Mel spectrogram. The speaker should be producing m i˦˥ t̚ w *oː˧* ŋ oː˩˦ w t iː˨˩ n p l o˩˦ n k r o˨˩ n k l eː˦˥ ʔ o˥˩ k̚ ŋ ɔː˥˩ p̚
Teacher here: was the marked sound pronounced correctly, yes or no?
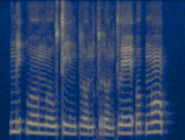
yes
